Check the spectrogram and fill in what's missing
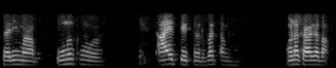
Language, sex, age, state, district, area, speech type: Tamil, female, 18-30, Tamil Nadu, Ranipet, rural, conversation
